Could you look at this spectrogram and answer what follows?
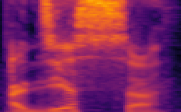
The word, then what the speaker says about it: Одесса: Брюссель и Марсель произносятся именно так с твердым «с», а вот «Одесса» с мягким.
